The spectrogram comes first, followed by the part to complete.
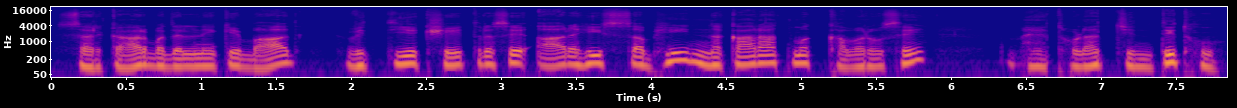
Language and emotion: Hindi, fearful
